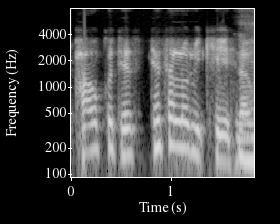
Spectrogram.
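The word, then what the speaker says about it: PAOK Thessaloniki: 이재영, 이다영 선수의 그리스 이적이 확정됐고 PAOK 테살로니키 이렇게 읽는 게 맞습니까? 예, 파오크 테살로니키라고 읽으시면 됩니다. 파오크 테살로니키.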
